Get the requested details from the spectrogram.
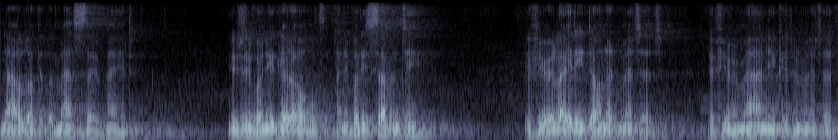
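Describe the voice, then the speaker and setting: A man with an English accent talks at a very fast pace yet leaves long, frequent pauses. Room echo and background noise are both noticeable. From England. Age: 60s. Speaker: spiritual teacher. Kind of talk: religious talk to an audience. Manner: animated.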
